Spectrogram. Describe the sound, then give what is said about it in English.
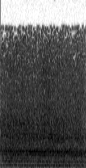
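Indy cars running on ethanol roar around a track, a steady, loud engine drone with a buzzing high whine layered over deep rumble, holding constant with no voices. “And no slowing down the Indy cars as they tore up the track.”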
